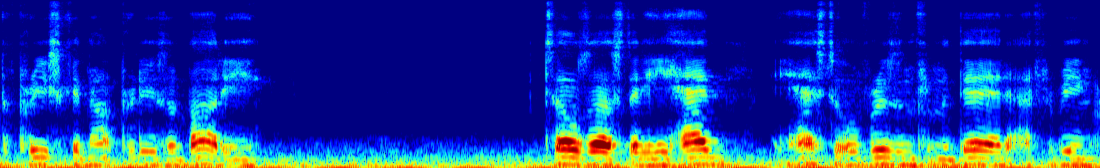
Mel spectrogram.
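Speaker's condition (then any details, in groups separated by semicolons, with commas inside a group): Cerebral palsy; has had speech therapy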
